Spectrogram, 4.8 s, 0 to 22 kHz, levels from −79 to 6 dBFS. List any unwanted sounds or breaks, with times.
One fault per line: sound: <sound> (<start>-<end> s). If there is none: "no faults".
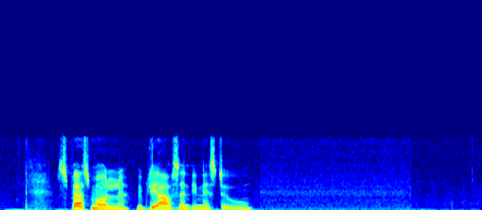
no faults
